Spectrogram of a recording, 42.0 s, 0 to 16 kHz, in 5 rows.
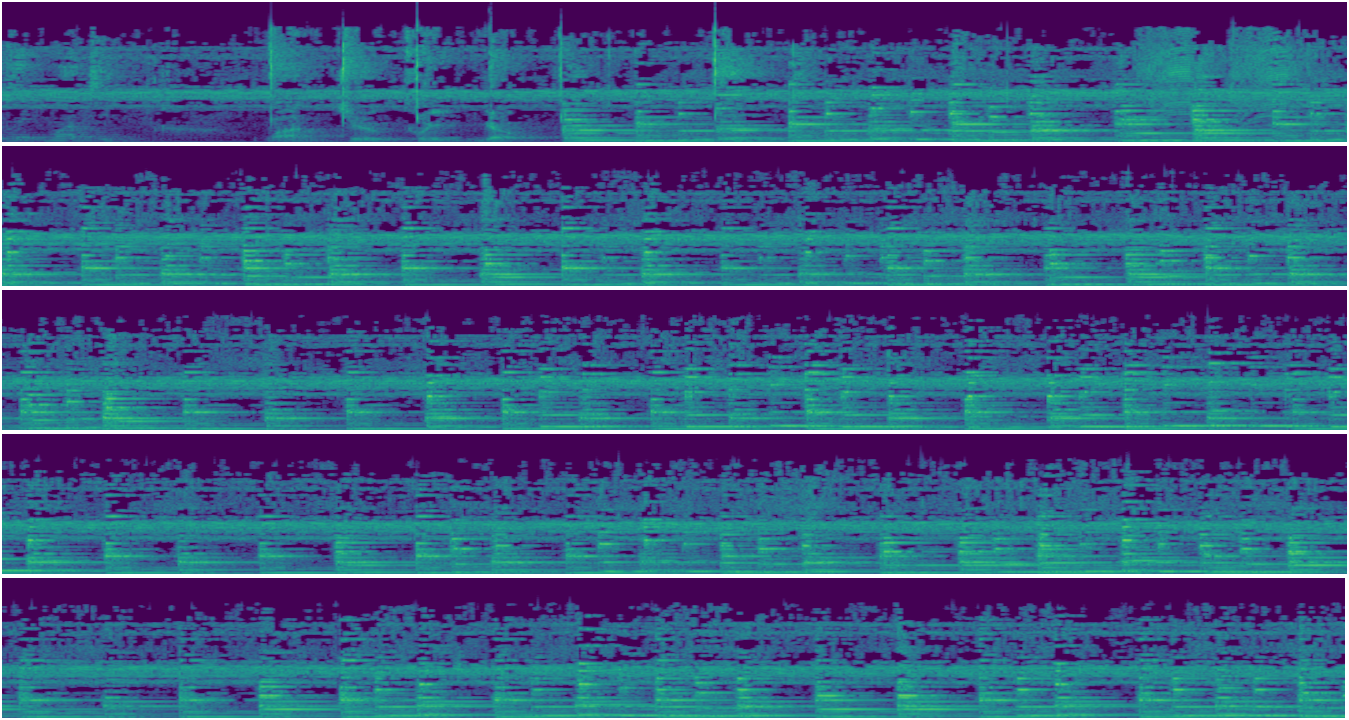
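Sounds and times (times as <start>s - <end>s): digital piano chords and melody: 3.0s - 42.0s
piano tune: 3.5s - 18.0s.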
